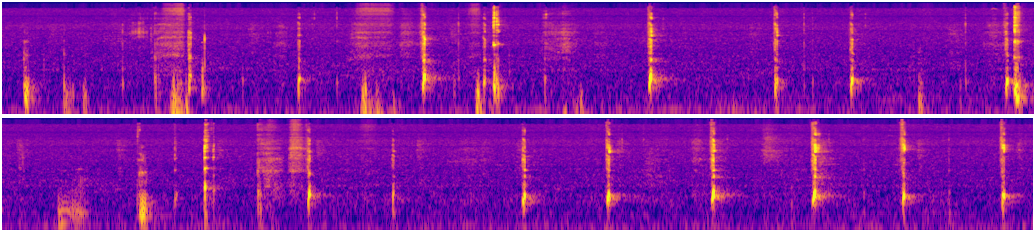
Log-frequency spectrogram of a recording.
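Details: Hiccups recorded close up at the neck: about twenty sharp, short hiccup bursts over twenty seconds, roughly one a second, in a quiet room.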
